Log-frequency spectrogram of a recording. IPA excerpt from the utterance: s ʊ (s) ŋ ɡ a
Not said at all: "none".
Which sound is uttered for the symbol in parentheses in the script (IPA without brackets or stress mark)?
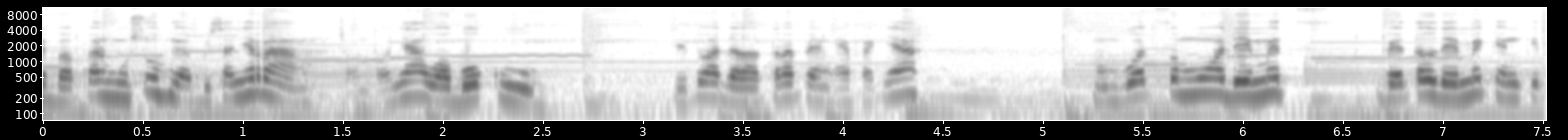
h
